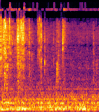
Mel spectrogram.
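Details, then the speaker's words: GE Profile dryer after replacing broken drum roller assemblies that caused loud knocking: steady low drum rumble with soft, even tumble and no knocking or thumping; now running quietly. "you know how I fixed it listen to it nice and quiet"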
